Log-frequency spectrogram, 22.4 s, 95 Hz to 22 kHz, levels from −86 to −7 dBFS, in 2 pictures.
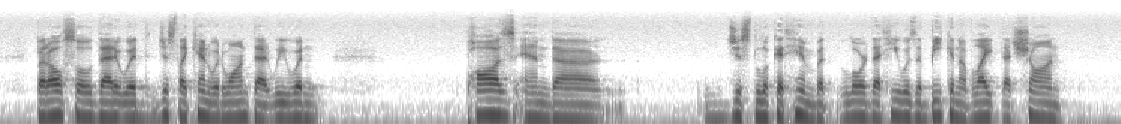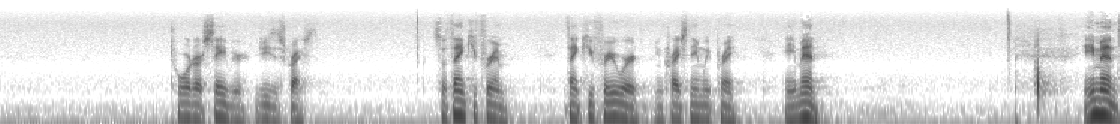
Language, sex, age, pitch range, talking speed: English, male, 30-49, 90-145 Hz, 140 wpm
